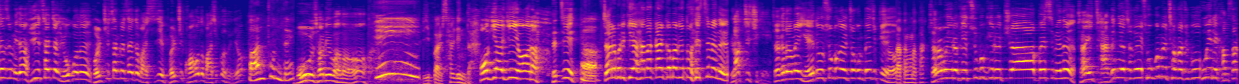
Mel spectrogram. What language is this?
Korean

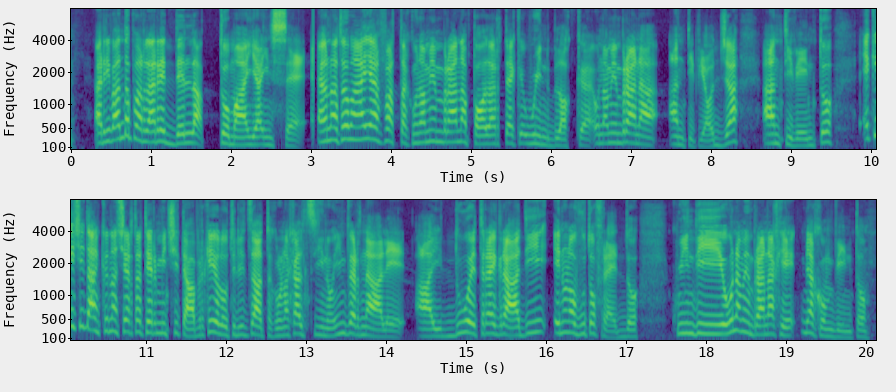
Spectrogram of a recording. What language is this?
Italian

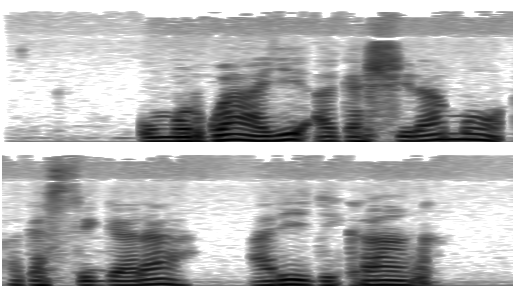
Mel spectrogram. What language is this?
Kinyarwanda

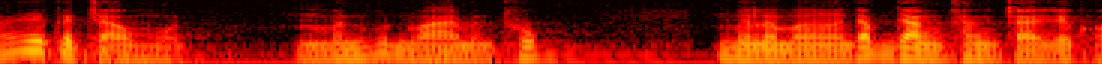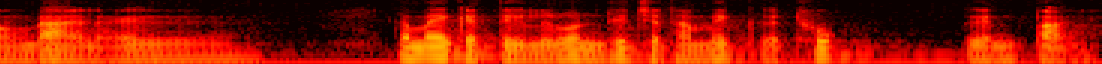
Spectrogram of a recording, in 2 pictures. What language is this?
Thai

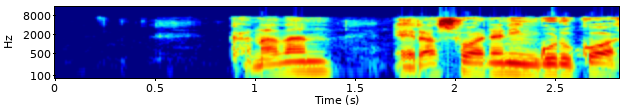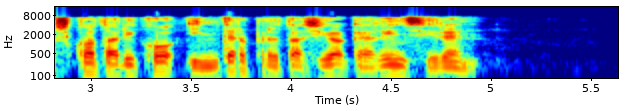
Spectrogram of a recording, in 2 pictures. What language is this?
Basque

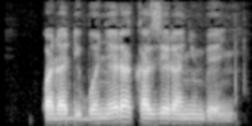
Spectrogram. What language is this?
Taita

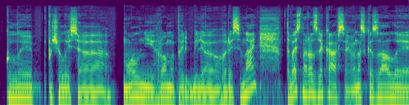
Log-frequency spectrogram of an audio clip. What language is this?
Ukrainian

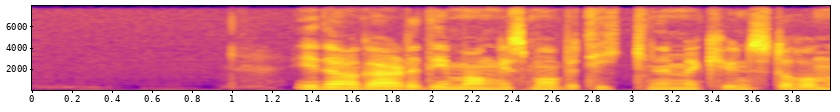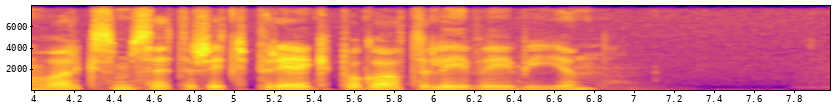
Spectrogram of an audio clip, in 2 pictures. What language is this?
Norwegian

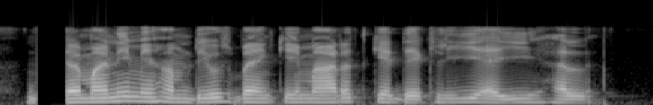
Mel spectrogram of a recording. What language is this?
Magahi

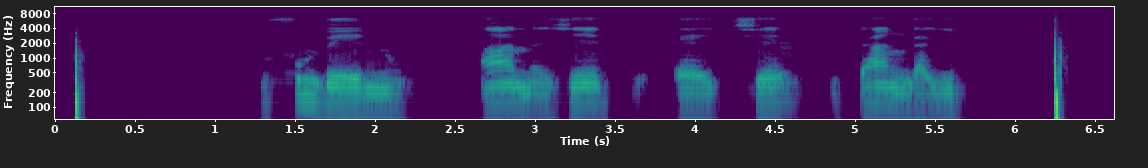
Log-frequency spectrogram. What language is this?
Chokwe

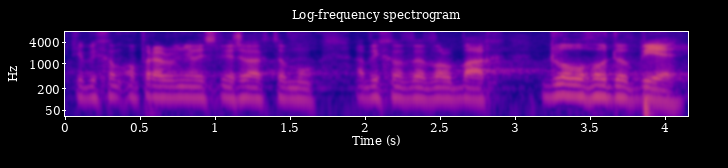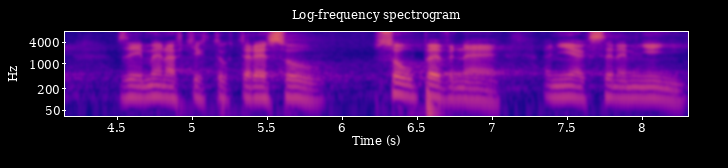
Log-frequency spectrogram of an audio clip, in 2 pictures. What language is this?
Czech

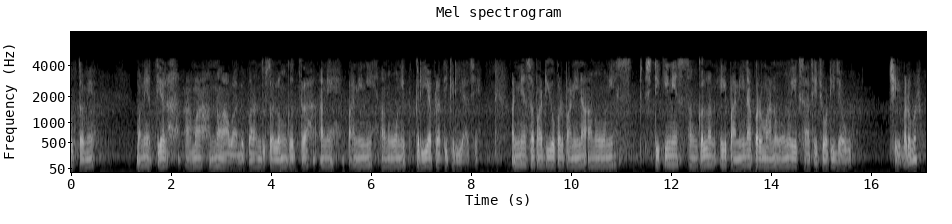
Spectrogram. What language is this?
Gujarati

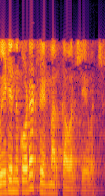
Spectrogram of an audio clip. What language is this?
Telugu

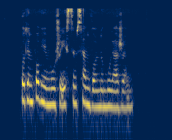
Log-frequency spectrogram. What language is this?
Polish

